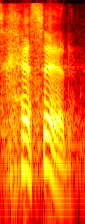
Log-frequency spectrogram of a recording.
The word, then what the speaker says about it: chesed: The Hebrew word for steadfast love is chesed. And no, I don't have anything in my throat. It's just, it's how you say it.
